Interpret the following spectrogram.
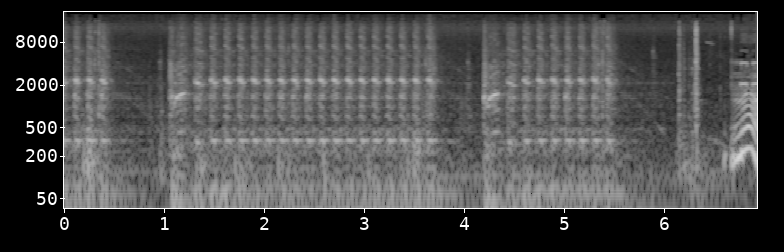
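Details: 2000 Honda Civic 1.6L, won't start when damp after sitting: quick even cranking in two long bursts that never fires; fuel smell present, owner suspects a spark issue, unconfirmed.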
